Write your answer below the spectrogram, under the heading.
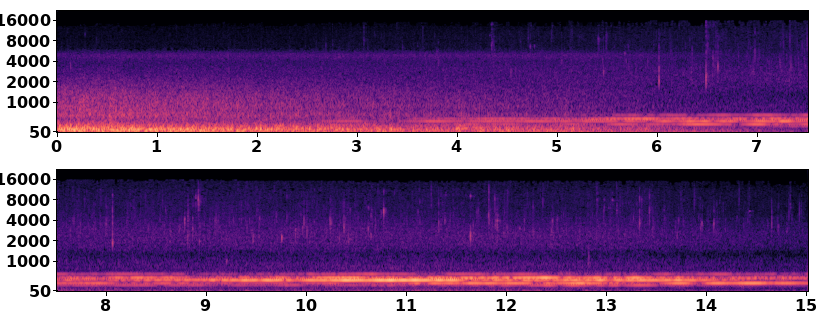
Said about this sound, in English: There are incredibly low, booming sounds, very, very powerful. Some of the most powerful sounds I've heard, they sound like jet engines up close as these large pieces of ice calve and fall.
